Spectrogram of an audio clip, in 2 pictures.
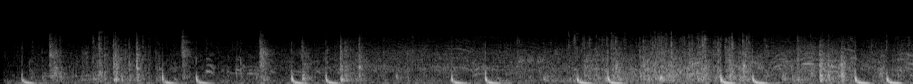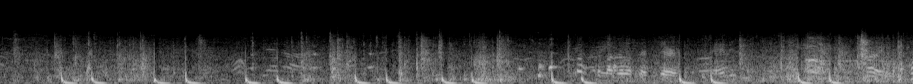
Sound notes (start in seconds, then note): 0.4 gate clangs; 3.8 cheering; 8.5 heart beats, accelerating; 13.0 voices murmuring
